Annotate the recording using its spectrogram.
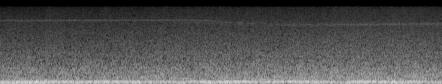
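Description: The Viking 80 Convertible's twin MTU 16V M96 inboard diesels running hard at speed: a loud, steady deep rumble with a rush of water and wind over it.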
